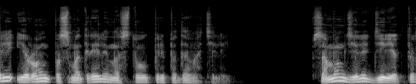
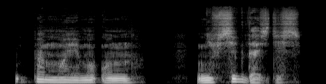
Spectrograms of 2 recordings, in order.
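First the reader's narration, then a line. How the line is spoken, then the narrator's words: Very quiet girl. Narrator (Russian): очень тихо сказала Гермиона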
